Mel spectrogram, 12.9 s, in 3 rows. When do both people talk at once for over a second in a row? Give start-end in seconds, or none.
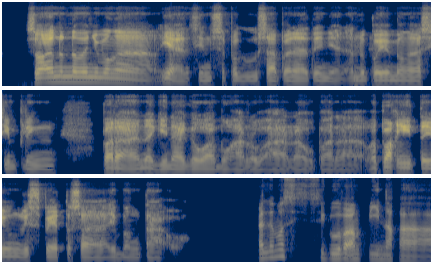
none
